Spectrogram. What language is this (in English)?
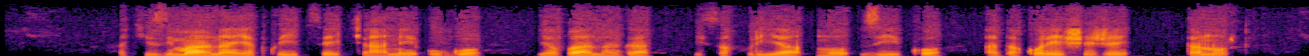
Kinyarwanda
